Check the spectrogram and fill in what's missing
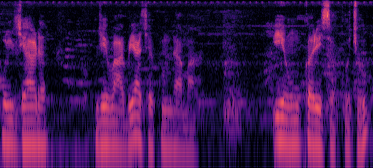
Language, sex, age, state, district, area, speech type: Gujarati, male, 30-45, Gujarat, Kheda, rural, spontaneous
